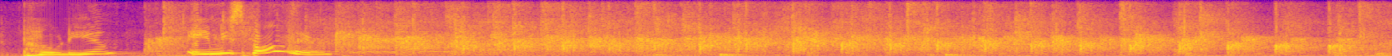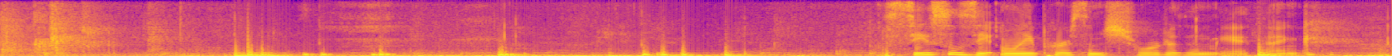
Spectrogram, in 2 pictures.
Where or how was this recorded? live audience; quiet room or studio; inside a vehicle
live audience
